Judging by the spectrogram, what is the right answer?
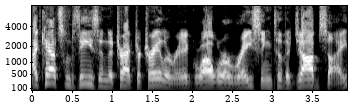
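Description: A man with an American accent at a moderate pace, ordinary pitch variation, dry close sound with no echo, and a quiet background. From US Midwest (Ohio). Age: 60s. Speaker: safety speaker, former excavator and accident survivor. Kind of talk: testimony.

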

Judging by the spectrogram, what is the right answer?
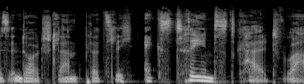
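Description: A woman speaks at a very slow pace in a very deep, low voice. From northern Lower Saxony, Germany. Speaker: podcast host. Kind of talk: casual chat.

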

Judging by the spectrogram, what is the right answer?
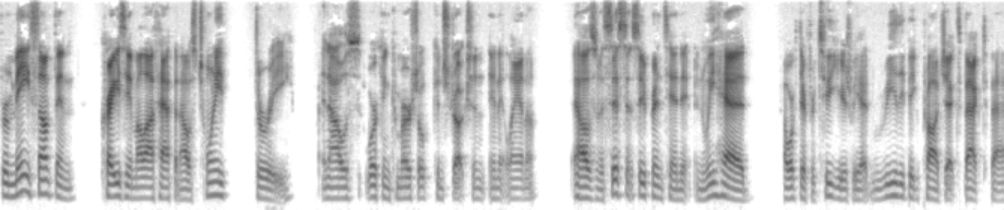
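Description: A man with a Southern US accent at a medium pitch and fairly quick pace, with big swings in loudness. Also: ordinary pitch variation. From Northwest Georgia. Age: 20s. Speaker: podcast host. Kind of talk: casual chat.

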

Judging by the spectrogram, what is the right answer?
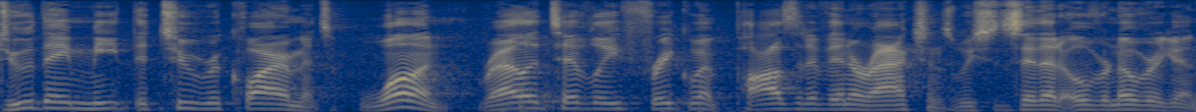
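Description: Talking at a very fast pace with hardly any pauses, a man uses a fairly high pitch, an animated tone and ordinary pitch variation. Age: 40s. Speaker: podcast co-host. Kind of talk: casual chat.

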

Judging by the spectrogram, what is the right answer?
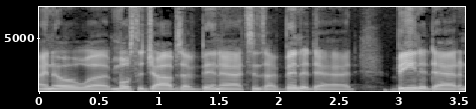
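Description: Talking at a fairly quick pace, a man has a plain, everyday voice of medium pitch with ordinary pitch variation. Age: 40s. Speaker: podcast host. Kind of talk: casual monologue. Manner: casual, with filler words.

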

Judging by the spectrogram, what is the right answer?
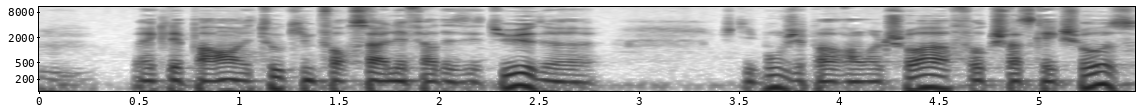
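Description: At a very fast pace, a man talks in a very deep, low voice with ordinary pitch variation. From Luxembourg. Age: 20s. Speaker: e-commerce entrepreneur. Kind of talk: casual chat. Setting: at the hosts' home.

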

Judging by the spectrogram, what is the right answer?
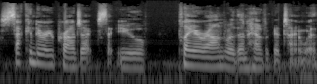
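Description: A woman in a plain, everyday voice speaks at a fairly quick pace with a fairly low pitch. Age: 40s. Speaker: podcast host, craft business owner. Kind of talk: casual solo monologue.

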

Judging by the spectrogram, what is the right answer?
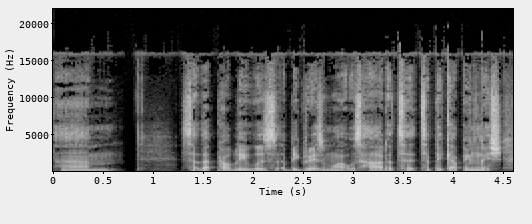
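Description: A man with an Australian accent and a very deep, low pitch, at a fairly quick pace, in a dry, close sound with no echo and a very clean recording over a silent background. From Australia, Wollongong area (NSW). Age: middle-aged. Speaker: podcast host. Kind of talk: personal monologue. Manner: halting, frequent repetitions.

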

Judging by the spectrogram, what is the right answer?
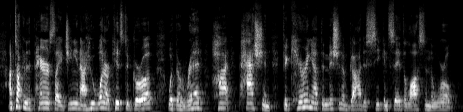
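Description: Audible room echo surrounds a man's voice. He speaks at a moderate pace with ordinary pitch variation. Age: 40s. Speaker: pastor. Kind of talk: sermon.

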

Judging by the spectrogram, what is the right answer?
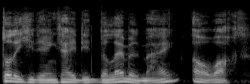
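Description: This man has an unremarkable speaking voice, fairly low in pitch with ordinary pitch variation. He talks at a moderate pace on a very clean recording with a silent background. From Netherlands, Wormerveer (North Holland). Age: 40s. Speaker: hypnotist and author. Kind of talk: casual interview chat. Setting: his home man cave.

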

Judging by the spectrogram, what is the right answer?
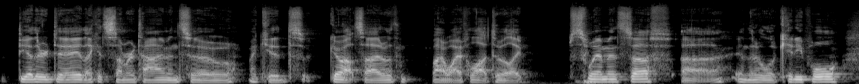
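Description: A man uses an ordinary speaking voice at a medium pitch. His intonation is fairly even and his pace moderate. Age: 30s. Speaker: podcast host. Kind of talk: casual chat.

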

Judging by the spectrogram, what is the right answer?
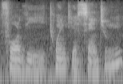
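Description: A voice with a German accent comes through audible room echo and noticeable background noise. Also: man. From Austria. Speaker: conceptual artist and art professor. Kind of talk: interview soundbite.

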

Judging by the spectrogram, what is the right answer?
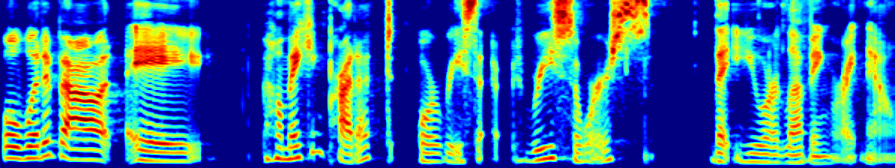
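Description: At a fairly slow pace, a woman with a fairly low voice and lively intonation has an unremarkable speaking voice, recorded dry and close with no echo. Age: 50s. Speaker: podcast host. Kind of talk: interview. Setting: in-person interview.

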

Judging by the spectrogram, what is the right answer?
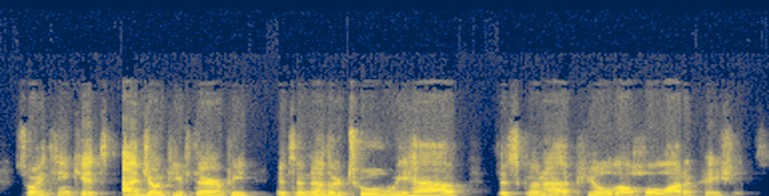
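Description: Speaking at a fairly quick pace, a man has a fairly high pitch with ordinary pitch variation. His voice is somewhat breathy. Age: 40s. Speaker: eye doctor. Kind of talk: casual interview.

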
